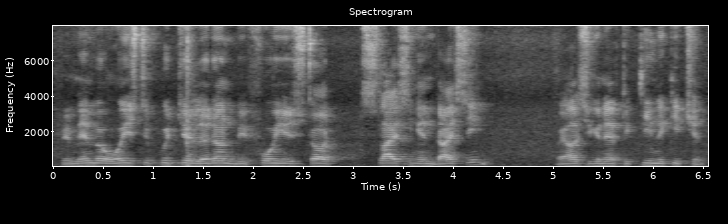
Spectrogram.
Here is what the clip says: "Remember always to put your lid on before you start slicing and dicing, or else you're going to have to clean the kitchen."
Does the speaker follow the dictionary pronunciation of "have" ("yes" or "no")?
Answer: no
